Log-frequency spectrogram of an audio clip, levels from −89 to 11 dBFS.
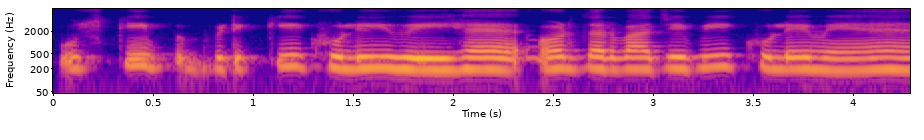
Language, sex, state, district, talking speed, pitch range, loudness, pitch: Hindi, female, Punjab, Fazilka, 140 wpm, 200-215 Hz, -15 LUFS, 205 Hz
